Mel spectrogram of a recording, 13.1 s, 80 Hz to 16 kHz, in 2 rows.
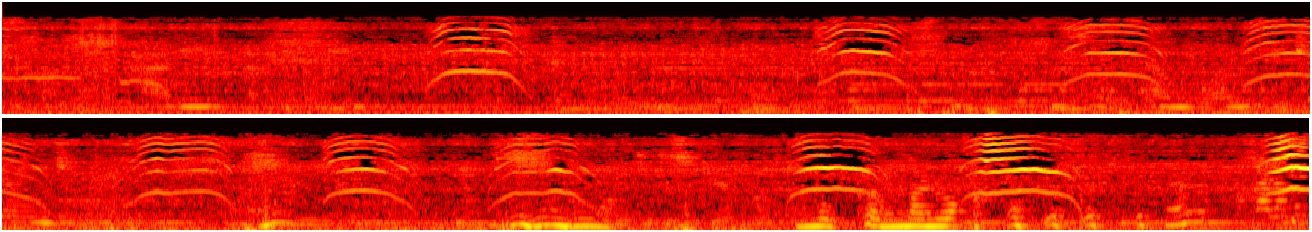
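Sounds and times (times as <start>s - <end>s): kitten meowing: 2.1s - 2.6s, 4.1s - 9.5s, 10.5s - 12.0s.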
